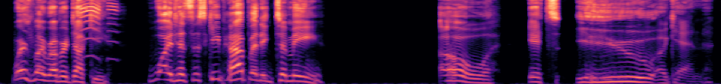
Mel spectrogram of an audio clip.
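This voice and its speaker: A man's voice: high-pitched, dry recording, clean studio sound. A man playing a cocky, easily flustered king of hell in an ASMR roleplay, sarcastic, indignant and theatrical, speaking to the listener. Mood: startled, exasperated.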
